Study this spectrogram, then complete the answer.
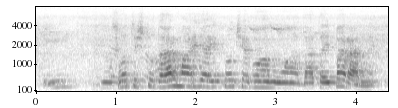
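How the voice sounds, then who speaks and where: A man with a high pitch talks with lively intonation. Noticeable background noise and audible room echo fill the recording. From Brazil, Acre (Xapuri). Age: 60s. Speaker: rubber tapper community leader. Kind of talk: interview. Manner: halting.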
